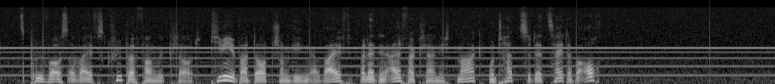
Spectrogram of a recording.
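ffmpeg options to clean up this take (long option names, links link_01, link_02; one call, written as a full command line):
ffmpeg -i in.wav -af "adeclick=threshold=4,bandreject=frequency=425.4:width_type=h:width=4,bandreject=frequency=850.8:width_type=h:width=4,bandreject=frequency=1276.2:width_type=h:width=4,bandreject=frequency=1701.6:width_type=h:width=4,bandreject=frequency=2100:width=30,afwtdn=0.0045" out.wav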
